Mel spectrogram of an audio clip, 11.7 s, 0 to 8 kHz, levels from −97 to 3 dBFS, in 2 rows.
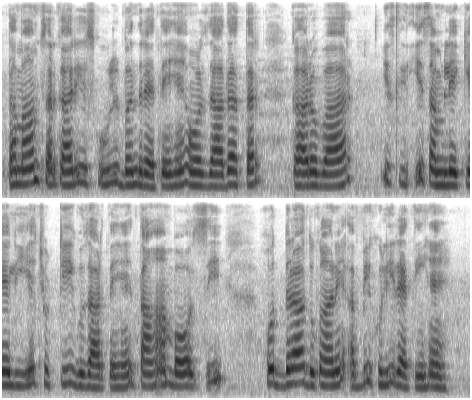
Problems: constant background noise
